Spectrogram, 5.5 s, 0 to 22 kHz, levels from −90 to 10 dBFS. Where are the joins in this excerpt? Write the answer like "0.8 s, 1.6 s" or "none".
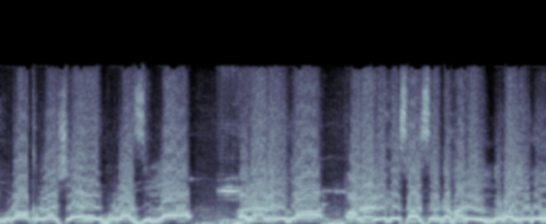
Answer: none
